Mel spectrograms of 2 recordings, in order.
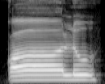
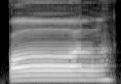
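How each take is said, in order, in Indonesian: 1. Huruf vokal terakhir hanya dibaca sebentar. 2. Huruf vokal terakhir dihilangkan setelah huruf l. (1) "yang salah qalu, lu-nya dibaca pendek" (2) "Yang salah itu qol, lamnya dibaca sukun"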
